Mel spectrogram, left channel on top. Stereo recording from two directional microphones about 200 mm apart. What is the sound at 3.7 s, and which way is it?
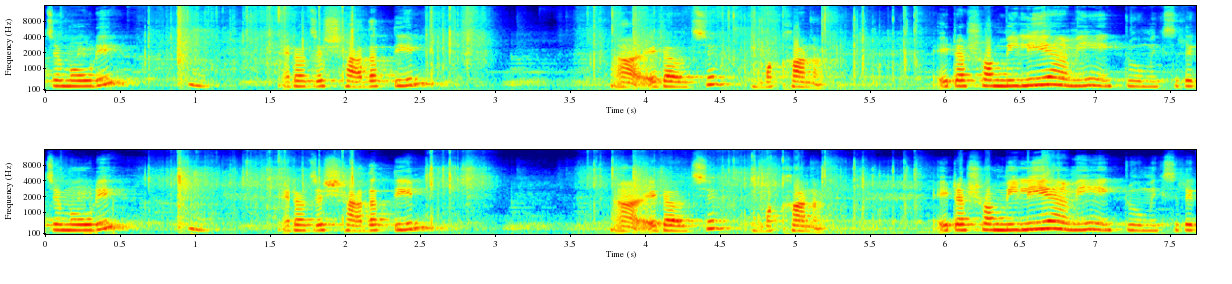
A woman's voice, 15° left (ahead or behind).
